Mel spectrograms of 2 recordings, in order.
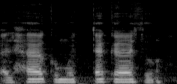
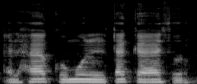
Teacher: kita hilangkan sebutan lam dalam pembacaan satu kalimah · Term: alif lam syamsiah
